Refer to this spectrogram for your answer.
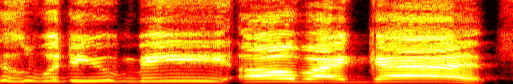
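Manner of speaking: high, loud laughing, cracking up to tears. Reacting to the kids' coffee order, in tears. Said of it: "I'm over here in tears".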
